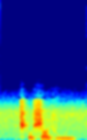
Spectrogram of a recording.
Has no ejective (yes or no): no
